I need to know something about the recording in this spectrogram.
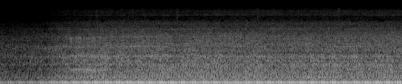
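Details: Kia Carnival diesel, hard to start in the morning, ABS light on, thick smoke, turbo okay: rough idle with an uneven, lumpy pulse and extra clatter. One cylinder misfires from a leaking injector clamp.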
